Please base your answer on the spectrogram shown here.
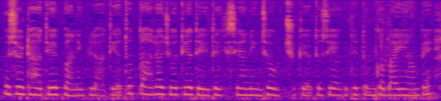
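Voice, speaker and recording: A woman's voice: on the high side, level tone, fast, mellow, a little hiss or hum. Conversational woman storyteller. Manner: conversational, repeats "so she says". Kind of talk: storytelling narration.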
